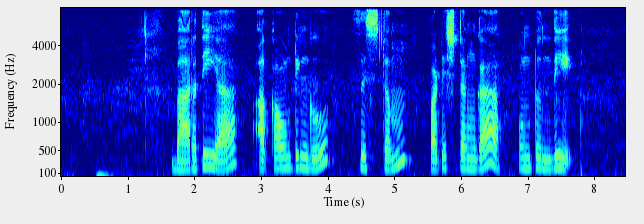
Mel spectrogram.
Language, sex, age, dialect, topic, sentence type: Telugu, female, 41-45, Utterandhra, banking, statement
